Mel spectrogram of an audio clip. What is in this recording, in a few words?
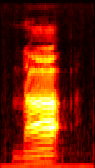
"na", tlacolula; hand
